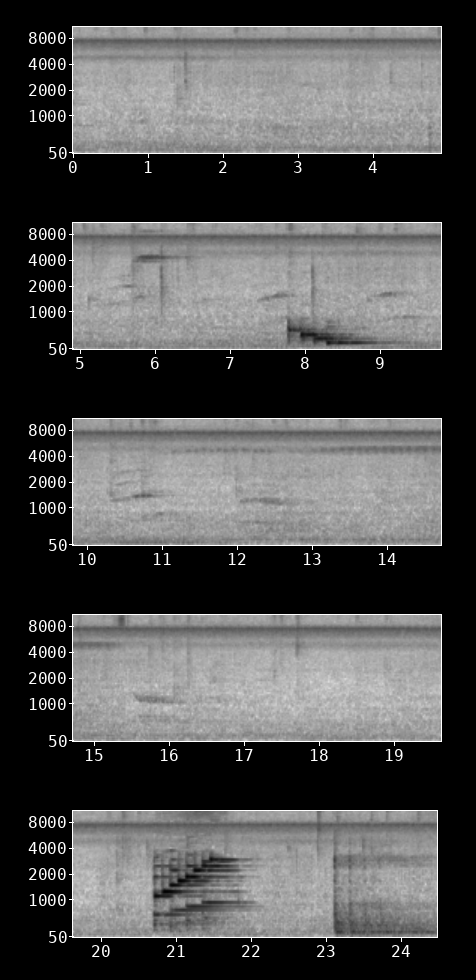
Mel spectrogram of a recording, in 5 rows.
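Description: Necrophonic spirit-box app playing through a phone speaker: a steady hiss with faint high tones and short scattered chirps. It is broken twice, about 8 s and 21 s in, by a brief, loud, voice-like burst that falls in pitch.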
